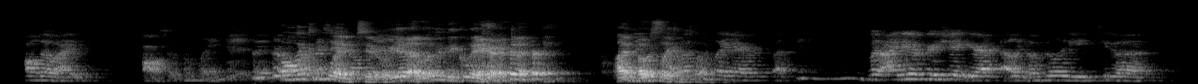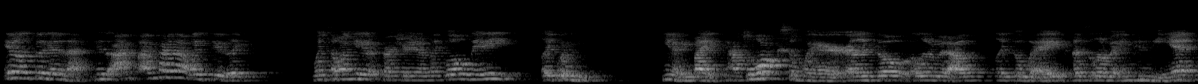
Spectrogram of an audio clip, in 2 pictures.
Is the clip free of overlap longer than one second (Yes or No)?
No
